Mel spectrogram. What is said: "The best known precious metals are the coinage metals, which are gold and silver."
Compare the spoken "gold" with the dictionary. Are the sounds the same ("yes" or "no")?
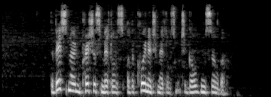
yes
